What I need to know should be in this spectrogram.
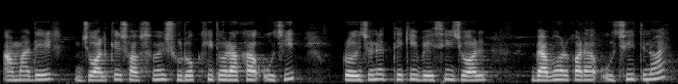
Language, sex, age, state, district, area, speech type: Bengali, female, 45-60, West Bengal, Purba Bardhaman, urban, spontaneous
